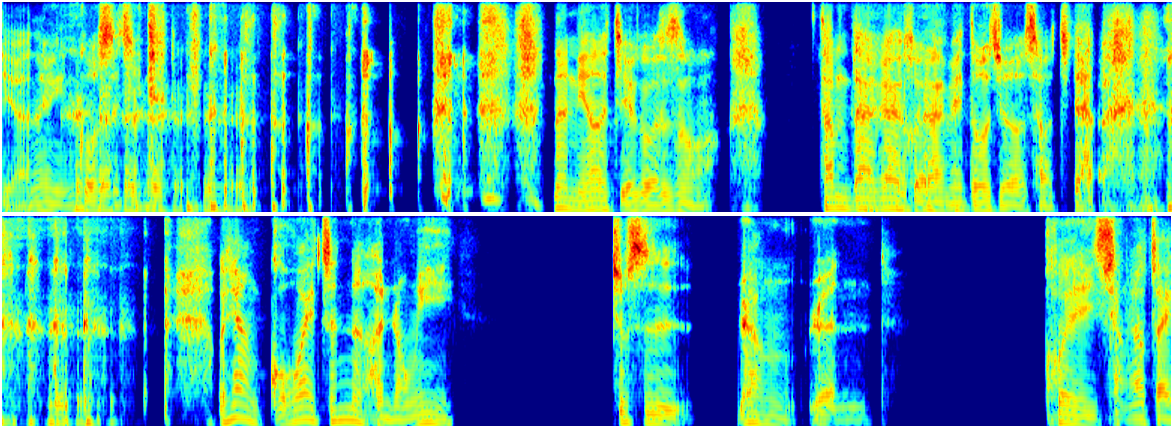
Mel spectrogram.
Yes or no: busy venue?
no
